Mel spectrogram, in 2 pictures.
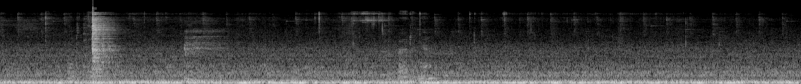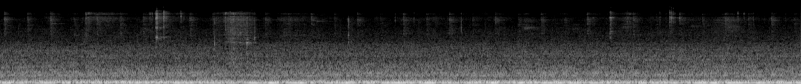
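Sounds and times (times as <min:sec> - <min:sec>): low rumbling hum: 0:00.0 - 0:16.0.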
